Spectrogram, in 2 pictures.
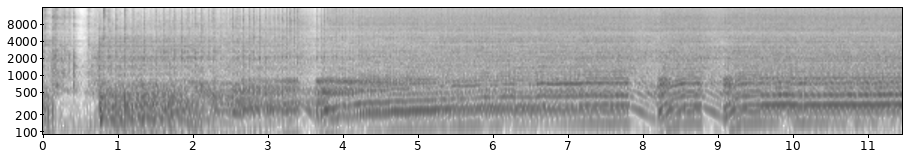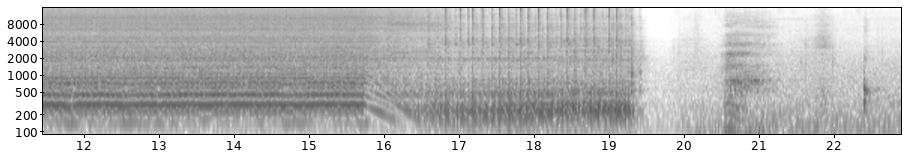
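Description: A Full Boar 53cc homeowner chainsaw starts and runs loud and close at a steady roar with a couple of brief throttle dips, then cuts off abruptly and leaves quiet handling noises.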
